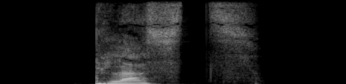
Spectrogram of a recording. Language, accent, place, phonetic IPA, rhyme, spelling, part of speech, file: German, Germany, Berlin, [plast͡s], -ast͡s, Plasts, noun, De-Plasts.ogg
- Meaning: genitive singular of Plast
